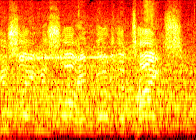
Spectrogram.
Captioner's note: crowd chatter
